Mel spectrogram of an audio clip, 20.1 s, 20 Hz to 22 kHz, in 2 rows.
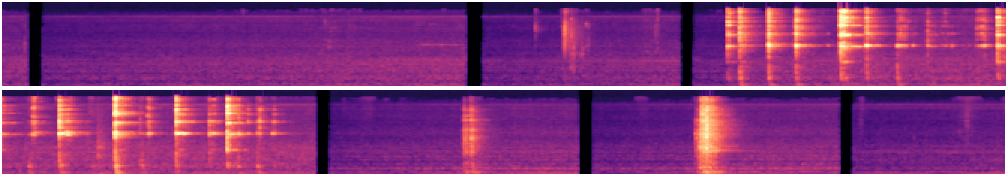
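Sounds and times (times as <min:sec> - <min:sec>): metal spoon clinking ceramic bowl: 0:07.2 - 0:13.1.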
